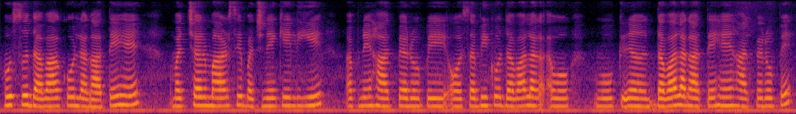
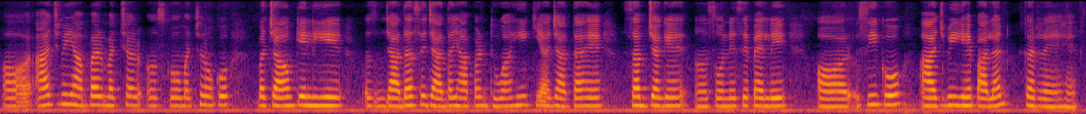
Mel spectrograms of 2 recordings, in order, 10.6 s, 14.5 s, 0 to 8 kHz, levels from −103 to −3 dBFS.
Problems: none marked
